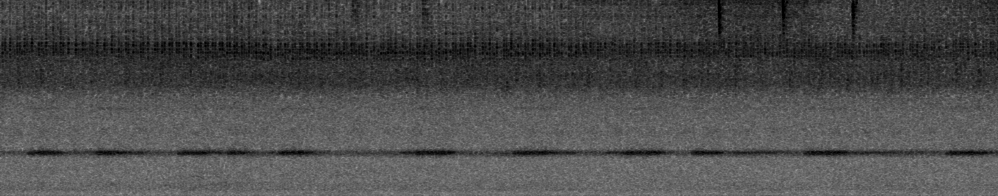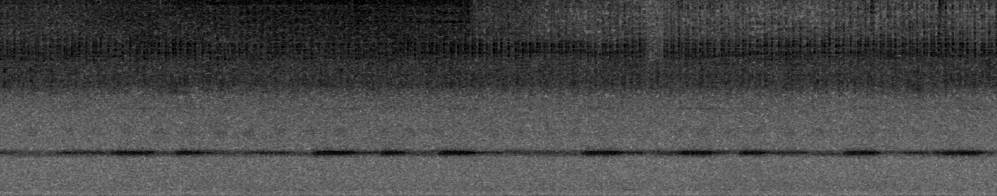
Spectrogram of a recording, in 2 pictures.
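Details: Southern Crimea at night, crickets singing in a light breeze: an unbroken high trill flickers in rapid bright pulses for the whole stretch, set against steady soft wind noise and a faint shimmering higher buzz.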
